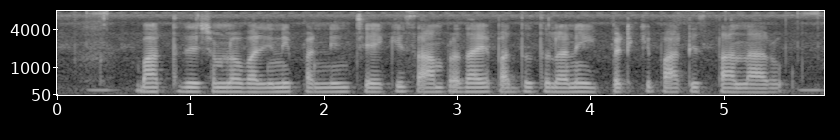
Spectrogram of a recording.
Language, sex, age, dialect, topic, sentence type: Telugu, female, 18-24, Southern, agriculture, statement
